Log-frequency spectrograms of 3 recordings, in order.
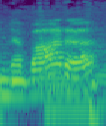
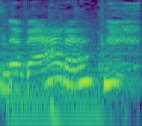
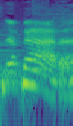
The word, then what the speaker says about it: Nevada: I always said Nevada, but everyone who lives there says Nevada. I thought that was maybe like dealer's choice, pun intended, but actually I was corrected a lot by everyone who lived there and said, no, it's Nevada, not Nevada.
